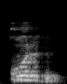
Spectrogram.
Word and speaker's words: قل: عربی ایسی نازک لفظ ہے ایک ہوتا ہے کل اور ایک ہوتا ہے قل. یہ جو قل هو اللہ ہے اس کے معنی ہوتا ہے کہو. کل کے معنی ہوتا ہے کھاؤ.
